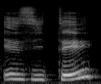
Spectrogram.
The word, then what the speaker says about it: hésité: Donc, il parlait avec tellement d'assurance que nous n'avons pas hésité. We don't pronounce the H in French.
